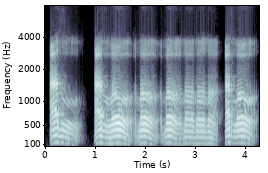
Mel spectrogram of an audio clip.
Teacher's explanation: maka r-nya harus dibaca dengan tafkhim ya tebal dengan cara apa ya ini ya di sini ee menaikkan pangkal lidah ar ar arro ro ro ro ro ro ro arro ah gitu ya bukan arro aro ah bukan bukan seperti itapi arro arro Rab, rab, rab, rabbuhu. · Kalau muncul sifat khofa haknya akan menjadi samar maka ini harus diperjelas haknya rabbuhu dan roknya ini harokatnya fathah, maka roknya harus dibaca dengan tafkhim ya, tebal. Dengan cara apa? Ya ini ya, di sini menaikkan pangkal lidah.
